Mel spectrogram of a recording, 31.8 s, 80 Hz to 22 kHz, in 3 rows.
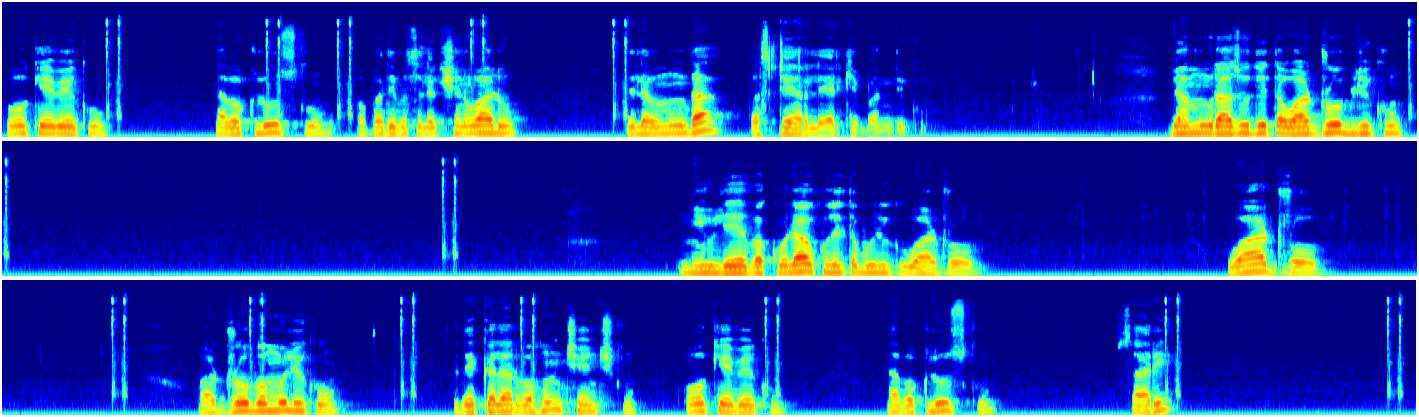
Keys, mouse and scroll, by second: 1.5 scroll up 1, 2.0 click, 5.8 scroll down 1, 6.0 middle click, 7.9-8.2 scroll up 1, 8.2 middle click, 9.4-9.7 scroll up 1, 10.6 click, 14.1 click, 17.0-21.7 typing, 22.0 click, 29.9 click.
